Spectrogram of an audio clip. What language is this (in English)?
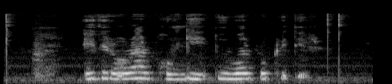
Bangla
